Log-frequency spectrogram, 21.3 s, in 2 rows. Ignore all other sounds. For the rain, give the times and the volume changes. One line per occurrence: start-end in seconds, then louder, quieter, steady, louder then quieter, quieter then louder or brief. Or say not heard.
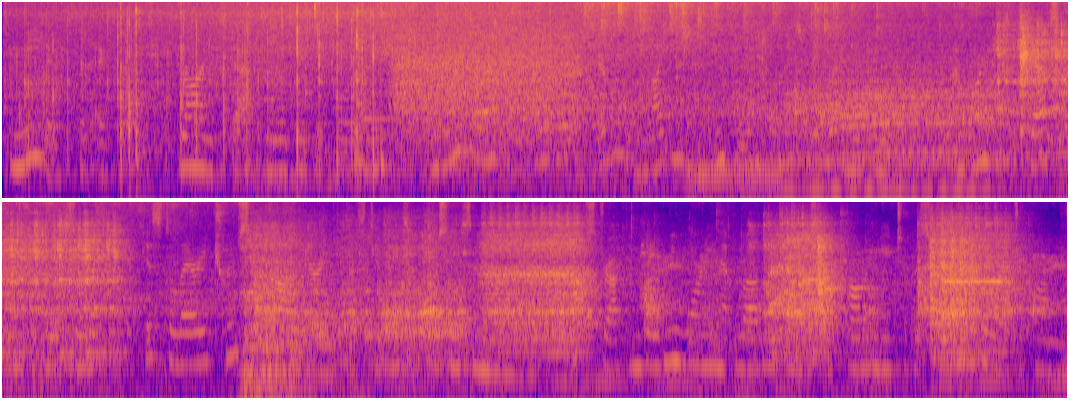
0.0-21.2 quieter.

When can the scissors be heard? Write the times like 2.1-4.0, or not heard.
6.8-7.8.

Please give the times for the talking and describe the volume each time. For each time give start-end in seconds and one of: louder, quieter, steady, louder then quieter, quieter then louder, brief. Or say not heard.
0.0-21.2 steady.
